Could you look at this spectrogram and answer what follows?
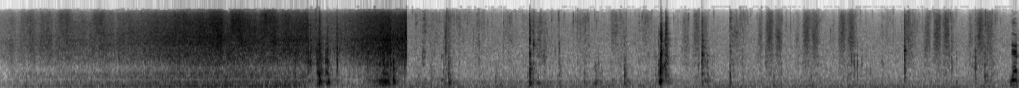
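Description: Vegetables for lumpia filling sizzling and being stirred in a frying pan: a loud hiss of frying for several seconds, then quieter spoon scrapes and irregular clatters against the pan.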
